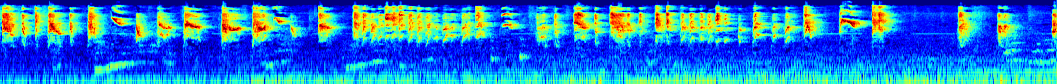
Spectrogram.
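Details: Long-tailed shrike singing loudly and clearly, used to lure wild birds in the forest: dense, rapid stream of scratchy, chattering and whistled notes with hardly any gaps, ending in a few spaced calls.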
